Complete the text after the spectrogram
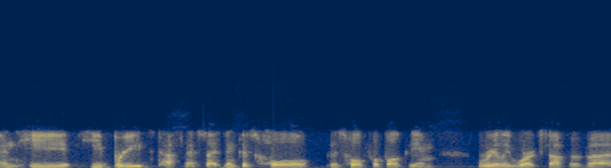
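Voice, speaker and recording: A man speaks with a Canadian accent. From Saskatchewan, Canada. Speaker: university football player. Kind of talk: interview. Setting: phone call.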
